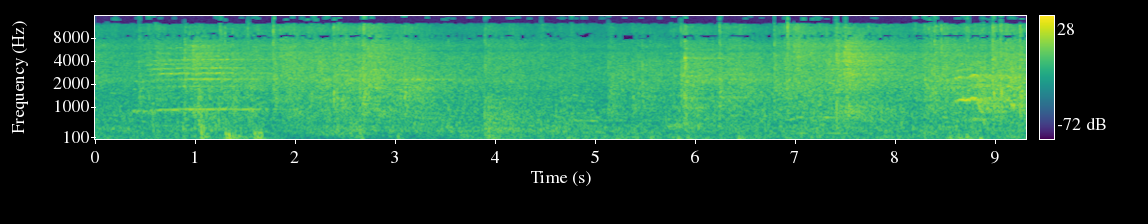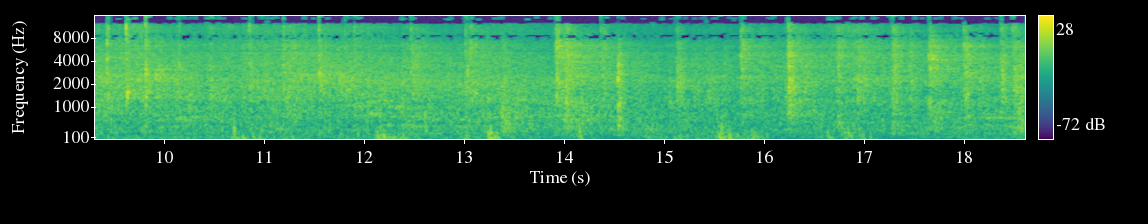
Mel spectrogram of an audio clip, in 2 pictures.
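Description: A plastic ball knocks against sticks and boards.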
